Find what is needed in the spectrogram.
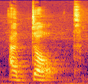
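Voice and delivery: adult as "a-DULT"; weak first syllable, strong DULT in adult; stress on second syllable. Shown as a demonstration. Teacher offers two choices, second-syllable stress in adult. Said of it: "You can pick one".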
